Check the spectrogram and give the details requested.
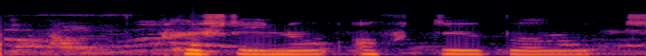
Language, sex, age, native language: Icelandic, female, 9, Icelandic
